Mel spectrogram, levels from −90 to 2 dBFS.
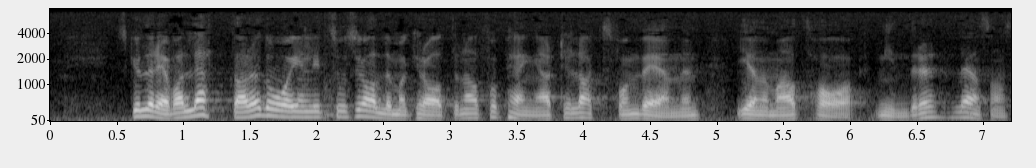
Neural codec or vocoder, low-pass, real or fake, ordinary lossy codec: none; 7.2 kHz; real; MP3, 32 kbps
